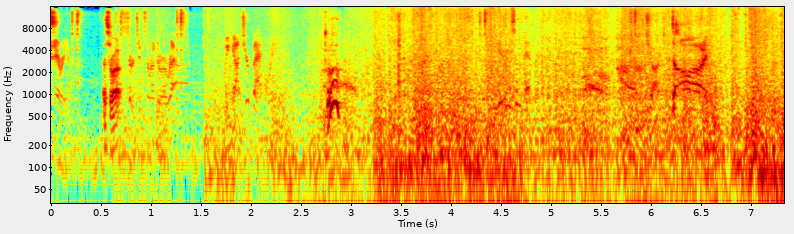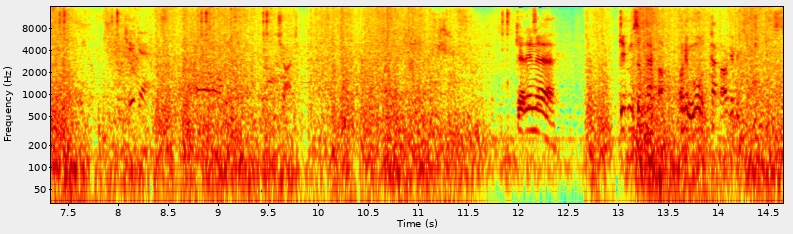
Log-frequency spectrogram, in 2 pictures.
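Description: Weapons firing in StarCraft 2 during the Wings of Liberty campaign, heard as dense booming and crackling combat noise that continues throughout. A person talks over it.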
